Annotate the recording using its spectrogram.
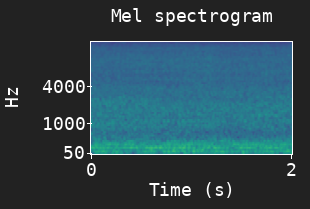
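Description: A steady, fairly loud low mechanical drone with a few held low tones over an even hiss.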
